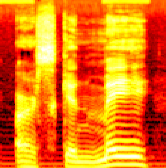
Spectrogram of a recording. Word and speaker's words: Erskine May: Some people pronounce it Erskine Mays, but I believe it is Erskine May, M-A-Y.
